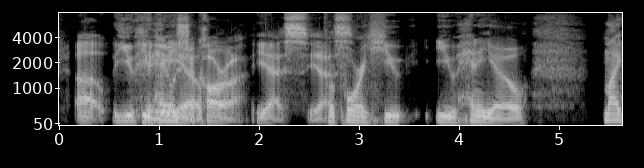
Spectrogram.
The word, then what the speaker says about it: Eugenio Chacarra: play right now for poor, how do you pronounce his name? Eugenio Chacarra.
